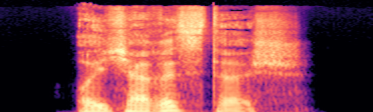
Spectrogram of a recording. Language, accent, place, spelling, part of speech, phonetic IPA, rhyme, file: German, Germany, Berlin, eucharistisch, adjective, [ɔɪ̯çaˈʁɪstɪʃ], -ɪstɪʃ, De-eucharistisch.ogg
- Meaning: eucharistic, eucharistical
